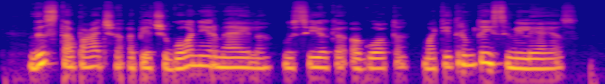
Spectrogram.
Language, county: Lithuanian, Šiauliai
